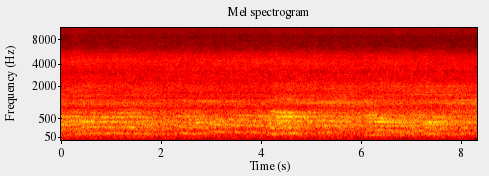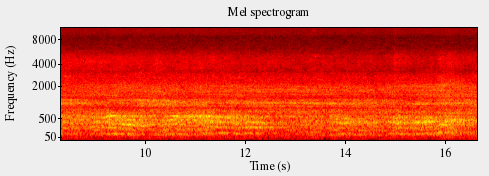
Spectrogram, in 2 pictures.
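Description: H0-scale model electric locomotive hauling a train of container wagons over the layout track: a steady running sound without sharp clicks or impacts, blended with the noise of the surrounding room.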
